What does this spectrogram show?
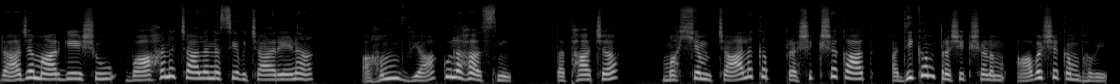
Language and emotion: Sanskrit, fearful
